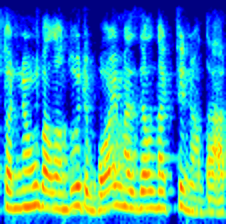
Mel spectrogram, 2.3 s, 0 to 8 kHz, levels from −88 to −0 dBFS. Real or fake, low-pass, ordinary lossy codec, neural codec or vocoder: real; 7.2 kHz; Opus, 64 kbps; none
